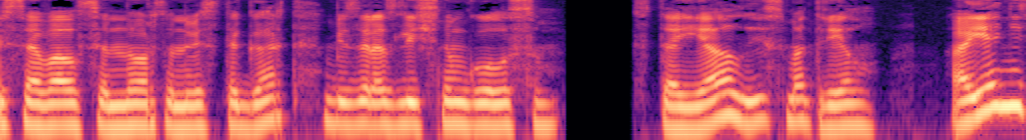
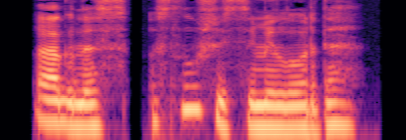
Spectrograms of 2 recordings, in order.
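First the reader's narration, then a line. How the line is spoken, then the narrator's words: Tired reply. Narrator (Russian): отозвалась я устало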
